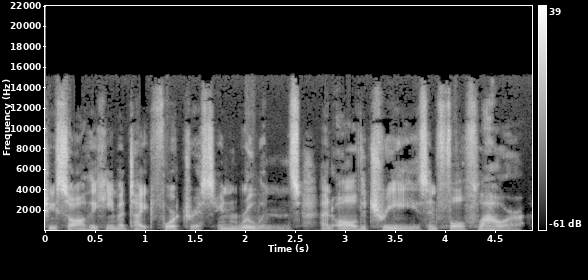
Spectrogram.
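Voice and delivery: ordinary delivery, nothing marked

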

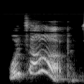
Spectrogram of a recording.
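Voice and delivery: very high, casual opener; breezy confrontation. A narrator's reading. How Sarah would ask a partner, breezy. Imagined breezy question to boyfriend.

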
